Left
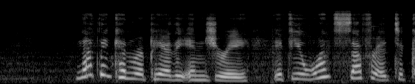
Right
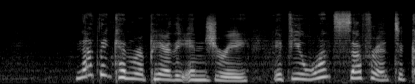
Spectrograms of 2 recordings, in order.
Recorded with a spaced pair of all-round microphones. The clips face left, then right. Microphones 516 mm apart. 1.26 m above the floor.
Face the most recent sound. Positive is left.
turn(degrees=-40)  # may be behind; listen again after turning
